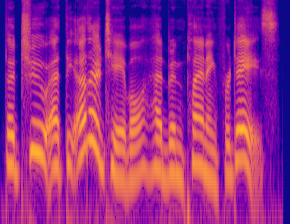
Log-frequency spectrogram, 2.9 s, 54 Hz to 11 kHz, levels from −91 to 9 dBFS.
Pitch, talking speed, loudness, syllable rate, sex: 210 Hz, 225 wpm, -16 LUFS, 5.2 syllables/s, female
